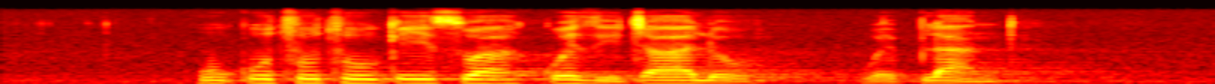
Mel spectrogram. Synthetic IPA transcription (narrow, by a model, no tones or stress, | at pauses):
wuk̬ʼutʰutʰuk̬ʼiswak̬ʼwezit͡ʃʼalɔwʔɛpʼlaːndʱʼɛ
